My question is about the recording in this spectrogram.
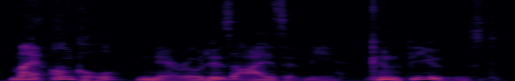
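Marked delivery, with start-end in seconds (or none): none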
